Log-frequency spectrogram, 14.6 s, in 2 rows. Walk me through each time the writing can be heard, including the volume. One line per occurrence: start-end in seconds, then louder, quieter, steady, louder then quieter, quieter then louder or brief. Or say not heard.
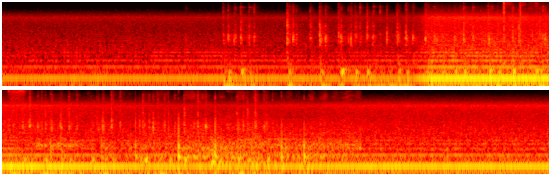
6.6-12.1 louder.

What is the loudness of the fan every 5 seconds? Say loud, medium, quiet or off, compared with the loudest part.
medium, loud, loud.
